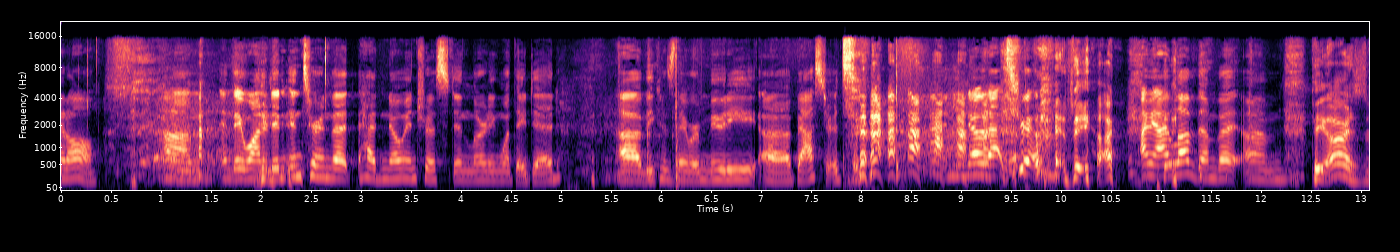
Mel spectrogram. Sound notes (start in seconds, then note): 0.6 laughter; 7.8 laughter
